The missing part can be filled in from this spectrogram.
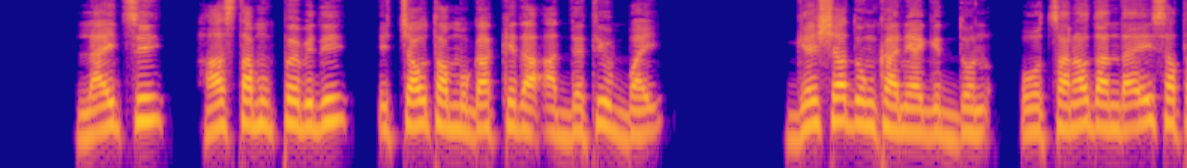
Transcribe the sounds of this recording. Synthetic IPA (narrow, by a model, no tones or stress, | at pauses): lɐjt͡sːɪ | hɐst̪ɐmʊpːɛbɪd̪ɪ | ɪt͡ʃːɐwt̪ɐmːʊɡɐkːɪd̪ɐʔɐd̪ːɛt̪ɪʊbːɐj | ɡeːʃːɐd̪ʊŋkɐnɪjaɡɪd̪ːɔn | o̞ːt͡sːɐnɐwd̪ɐnd̪ɐɛjsːɐt̪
